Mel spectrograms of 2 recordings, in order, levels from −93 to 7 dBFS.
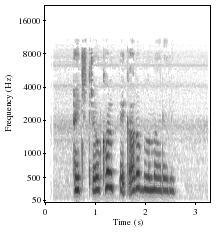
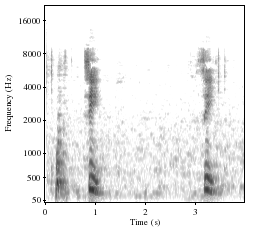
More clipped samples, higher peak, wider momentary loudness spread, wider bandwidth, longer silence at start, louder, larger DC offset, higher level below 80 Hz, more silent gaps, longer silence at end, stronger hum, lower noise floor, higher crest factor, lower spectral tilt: neither; first, -4 dBFS vs -8 dBFS; second, 12 LU vs 15 LU; about the same, 9.4 kHz vs 9.4 kHz; first, 0.55 s vs 0.2 s; first, -21 LUFS vs -25 LUFS; neither; about the same, -78 dBFS vs -78 dBFS; neither; first, 0.7 s vs 0.55 s; neither; second, -60 dBFS vs -67 dBFS; about the same, 18 dB vs 22 dB; first, -4 dB/octave vs -2.5 dB/octave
